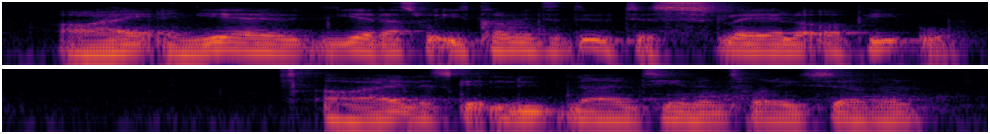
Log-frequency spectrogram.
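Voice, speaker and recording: A quiet man speaks at a very fast pace, broken by long, frequent pauses. His intonation stays fairly even, with noticeable background noise behind him. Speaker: religious video preacher. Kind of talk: scripture commentary monologue. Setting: at home, early morning. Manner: quiet, talking low.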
